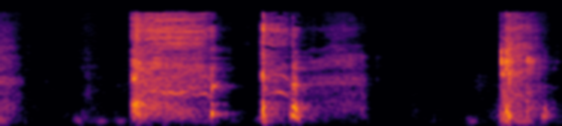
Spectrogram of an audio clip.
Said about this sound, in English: Oh my God, she just got sick in your mouth. No, I burped and coughed at the same time. Apologies.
